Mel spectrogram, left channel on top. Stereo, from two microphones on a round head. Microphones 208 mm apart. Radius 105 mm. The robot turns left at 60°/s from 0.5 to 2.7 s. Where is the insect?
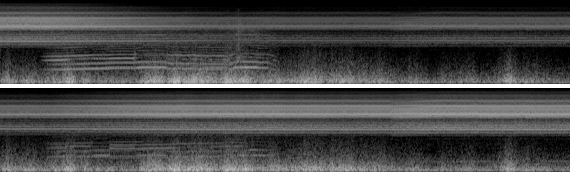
30° left; by 5.7 s 100° right.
